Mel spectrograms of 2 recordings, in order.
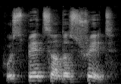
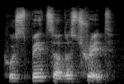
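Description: The two takes are said the same way.

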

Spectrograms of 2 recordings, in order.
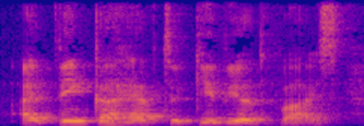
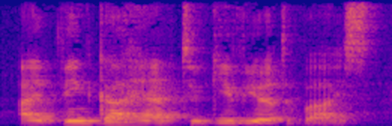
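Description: Both takes have the same delivery.

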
